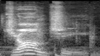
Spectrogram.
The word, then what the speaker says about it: Jiangshi: So it's pronounced Jiangxi.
